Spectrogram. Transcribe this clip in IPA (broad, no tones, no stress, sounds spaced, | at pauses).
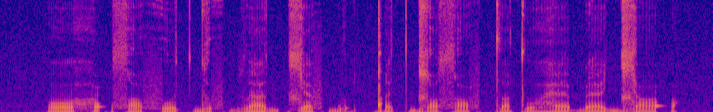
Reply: ɔ h o ʔ sˤ a f o t d o f b l a d t͡ɕ æ f b ɤ ʔ ǃ æ t d͡ʑ ɔ sˤ ɑ f t̪ ɑ t̪ o ɦ æ ɓ æ d͡ʑ ɑ ʔ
